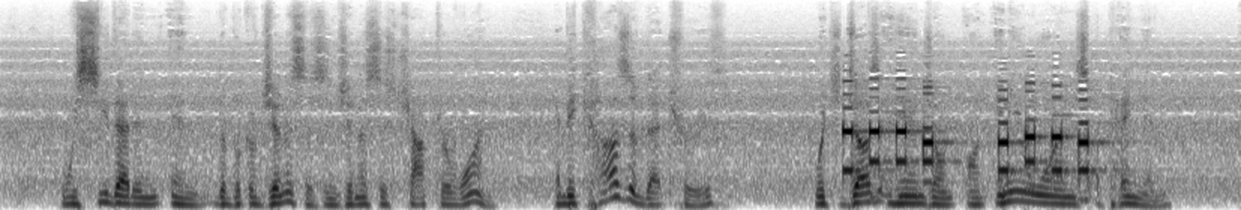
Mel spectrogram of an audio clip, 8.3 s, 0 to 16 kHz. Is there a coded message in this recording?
Yes: DTMF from 5.6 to 7.3 s, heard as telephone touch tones, dialled by machine, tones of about 60 ms, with room echo and speech in English. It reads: 3997 1821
